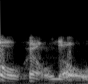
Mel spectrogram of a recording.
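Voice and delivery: put-on deep male voice. Retelling how Tony answered an invitation to go ghost hunting, in Tony's real deep voice. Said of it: "he's got a real deep voice".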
